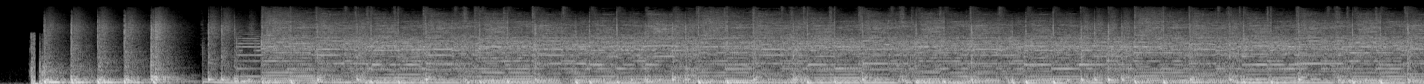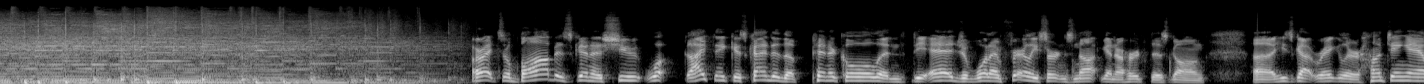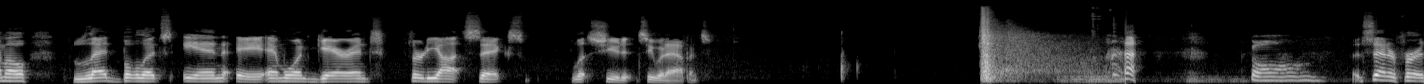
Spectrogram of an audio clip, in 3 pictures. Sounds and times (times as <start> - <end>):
Speech: 19.0 - 35.6, 41.0 - 42.7
Outside, rural or natural: 38.2 - 39.9.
